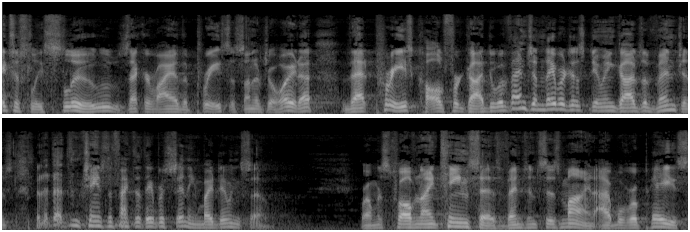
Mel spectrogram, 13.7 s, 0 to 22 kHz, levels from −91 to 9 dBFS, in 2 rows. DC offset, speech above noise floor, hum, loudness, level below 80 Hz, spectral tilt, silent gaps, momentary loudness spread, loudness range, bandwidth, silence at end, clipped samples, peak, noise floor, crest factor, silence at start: under 0.1%; 33 dB; none; -30 LUFS; -60 dBFS; -4.5 dB/octave; none; 10 LU; 5 LU; 13.5 kHz; 0 s; under 0.1%; -8 dBFS; -64 dBFS; 22 dB; 0 s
